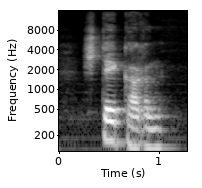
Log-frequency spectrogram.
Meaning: plural of steekkar
- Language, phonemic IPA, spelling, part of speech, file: Dutch, /ˈstekɑrə(n)/, steekkarren, noun, Nl-steekkarren.ogg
